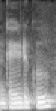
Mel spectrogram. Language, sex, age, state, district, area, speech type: Telugu, male, 30-45, Andhra Pradesh, Nellore, urban, spontaneous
